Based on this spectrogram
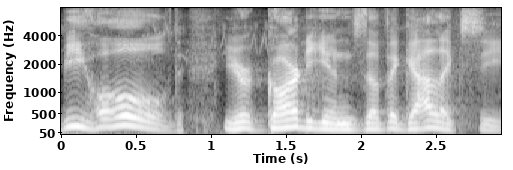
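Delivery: mock, booming, very loud, slow sarcastic proclamation. Describing the moment Ronan names the Guardians, imitating Ronan sarcastically. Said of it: "he's saying it sarcastically".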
